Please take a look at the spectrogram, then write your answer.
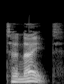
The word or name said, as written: tonight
